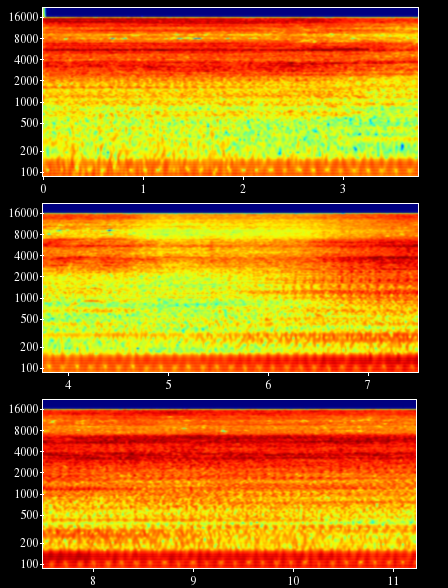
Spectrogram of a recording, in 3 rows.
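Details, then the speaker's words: Isuzu 4LE2 diesel on an air compressor, now running after a no-start problem (smoke out of the intake while cranking, cylinder 4 blamed by others) and a cylinder head refit. Even idle at about three and a half firings a second with no misses or extra knocks. "bale Ito okay na umaandar na siya hindi kamukha nung pinuntahan natin ito na hindi talaga siya makuhang umandar"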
